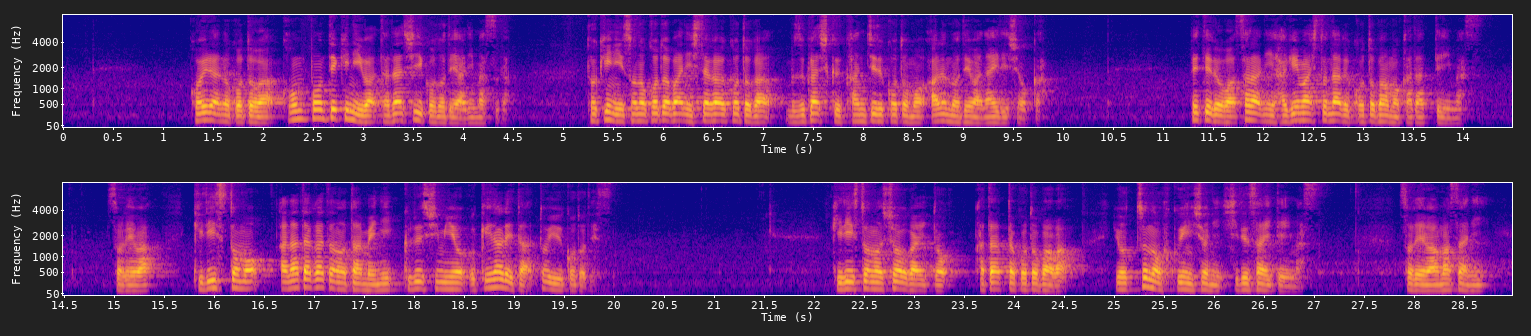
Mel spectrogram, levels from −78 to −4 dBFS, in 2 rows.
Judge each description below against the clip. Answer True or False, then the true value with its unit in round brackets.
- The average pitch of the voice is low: True (130 Hz)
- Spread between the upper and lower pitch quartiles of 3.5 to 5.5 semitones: True (5.1 semitones)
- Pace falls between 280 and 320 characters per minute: True (295 characters per minute)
